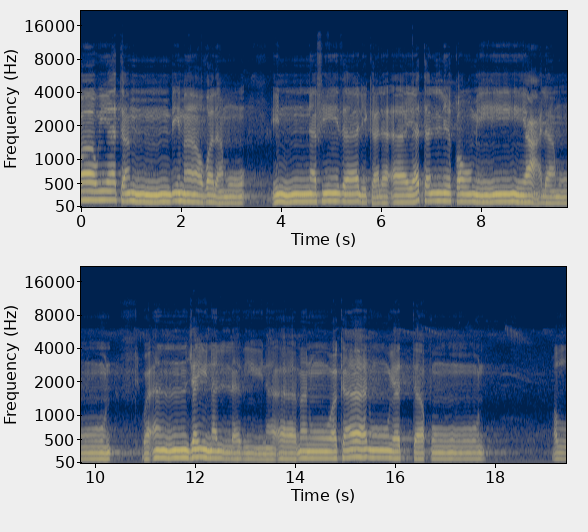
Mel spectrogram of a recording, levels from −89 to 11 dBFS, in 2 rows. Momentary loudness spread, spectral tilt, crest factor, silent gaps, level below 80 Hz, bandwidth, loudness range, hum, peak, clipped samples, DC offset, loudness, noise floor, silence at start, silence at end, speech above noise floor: 9 LU; -9 dB/octave; 14 dB; none; -58 dBFS; 6.2 kHz; 3 LU; none; -6 dBFS; under 0.1%; under 0.1%; -20 LUFS; -54 dBFS; 0 s; 0 s; 34 dB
